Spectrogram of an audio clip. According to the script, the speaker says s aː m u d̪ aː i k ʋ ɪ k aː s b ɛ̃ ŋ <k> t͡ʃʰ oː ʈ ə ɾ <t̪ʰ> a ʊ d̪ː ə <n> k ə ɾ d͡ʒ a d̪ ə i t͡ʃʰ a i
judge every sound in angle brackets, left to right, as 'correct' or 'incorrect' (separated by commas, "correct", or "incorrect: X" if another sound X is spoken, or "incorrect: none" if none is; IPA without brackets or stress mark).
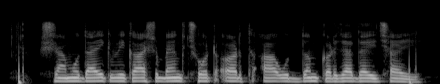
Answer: correct, correct, incorrect: m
